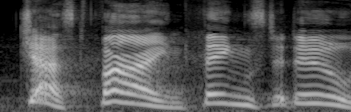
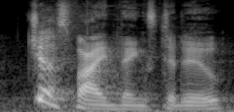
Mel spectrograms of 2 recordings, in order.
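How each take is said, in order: First: Just find things to do, high, loud and slow with JUST hit hard; emphatic reread. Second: Said in the usual way. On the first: Shown as a demonstration. Host rereading Jennifer's advice with firm emphasis. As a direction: lean on "Just" and spell it out slowly. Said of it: "I'm gonna re-up that one". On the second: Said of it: "here's Jennifer saying".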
